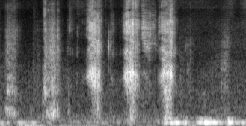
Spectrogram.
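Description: crunchy snack being chewed

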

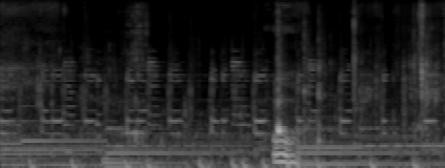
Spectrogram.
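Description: drinking water

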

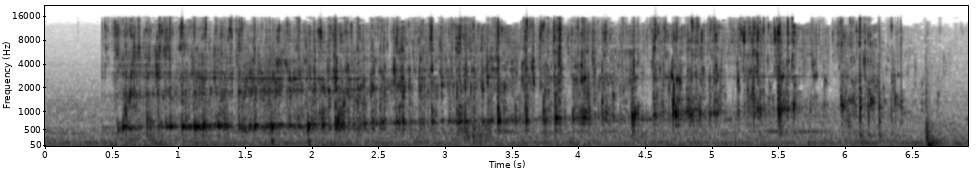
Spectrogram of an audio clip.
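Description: water pouring

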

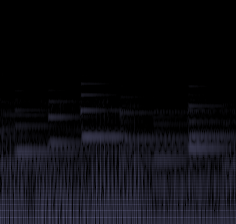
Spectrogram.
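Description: cat purring

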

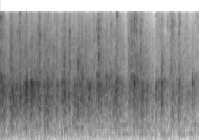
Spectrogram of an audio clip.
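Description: audience clapping

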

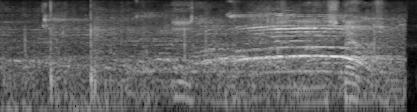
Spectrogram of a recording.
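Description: basketball crowd cheering wildly

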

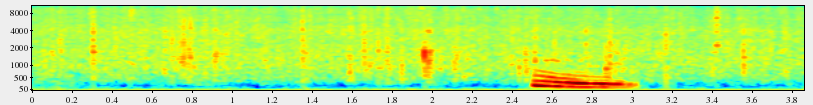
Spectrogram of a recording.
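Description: rain falling

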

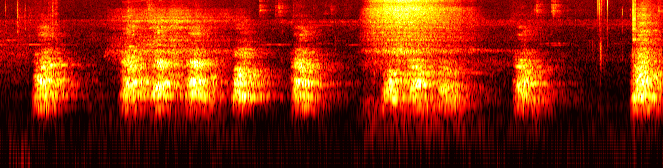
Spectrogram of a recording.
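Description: dogs barking outside

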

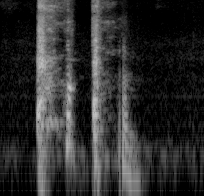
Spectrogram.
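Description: cough

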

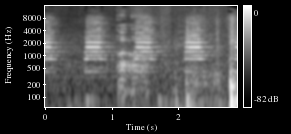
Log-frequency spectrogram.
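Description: car alarm going off

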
